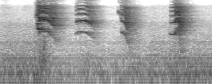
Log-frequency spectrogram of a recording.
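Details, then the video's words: Pet Alexandrine parakeet indoors in a small room, starting to talk: four loud, harsh, harmonic squawking syllables spaced about every half second to second, each bright and falling in pitch. "Chiku bolne laga"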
